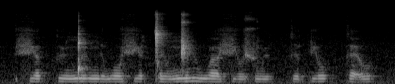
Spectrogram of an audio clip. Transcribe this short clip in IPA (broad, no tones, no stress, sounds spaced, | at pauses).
fʲ ɐ kː y ŋ͡ǃ y ŋ ɪ w o fʲ œ ǀ ɪ ʊ̯ ŋ͡ǁ y w œ fʲ o ʃ w y kː ɪ pʲ o kː ɛ ʊ̯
